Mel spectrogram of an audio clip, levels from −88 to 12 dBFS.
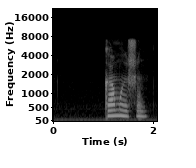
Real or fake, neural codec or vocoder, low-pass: real; none; 7.2 kHz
